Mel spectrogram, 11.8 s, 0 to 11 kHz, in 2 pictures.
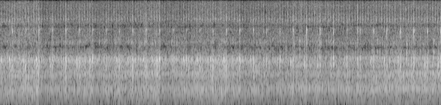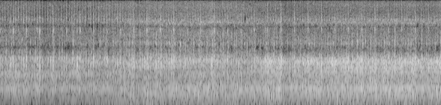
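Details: Mercedes 300D W124 2.5 L diesel idling after installing five newly rebuilt injectors with Monark nozzles: light sharp tick nearly three per second over the idle; source unknown.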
